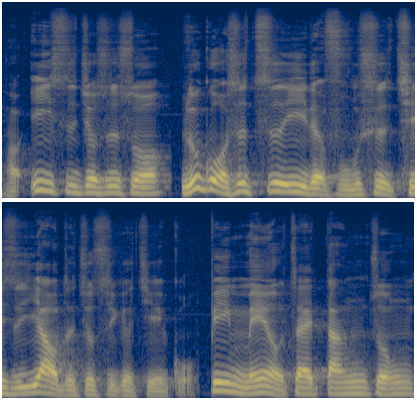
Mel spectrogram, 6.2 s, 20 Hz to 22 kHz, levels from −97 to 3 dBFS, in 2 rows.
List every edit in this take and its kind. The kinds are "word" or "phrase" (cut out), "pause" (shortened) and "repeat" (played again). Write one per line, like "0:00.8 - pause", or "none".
0:01.3 - pause
0:04.6 - pause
